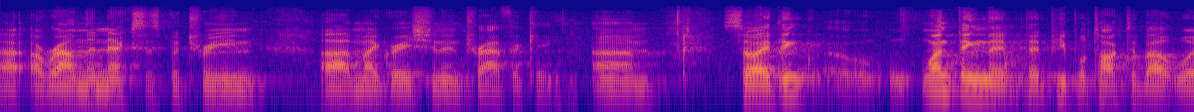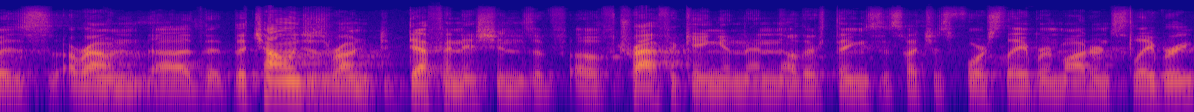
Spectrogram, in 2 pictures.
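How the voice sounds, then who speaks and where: Against noticeable background noise, the speech moves very fast, with ordinary pitch variation. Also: man, medium pitch for a man. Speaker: research program director. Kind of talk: conference presentation.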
